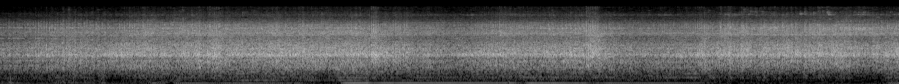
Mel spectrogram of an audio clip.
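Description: Steady, harsh rattling hiss from tool work inside a bare cast-iron 428 Cobra Jet V8 engine block.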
